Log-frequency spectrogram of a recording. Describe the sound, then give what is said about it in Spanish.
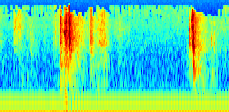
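Door being opened, with a few faint clicks and knocks from the handle and frame. Two sharper thuds stand out in otherwise quiet surroundings. “Se dirige a otra puerta. La abre.”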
